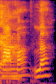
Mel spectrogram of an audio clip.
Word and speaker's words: Kamala: Kamala. Yeah, I mean, learn how to pronounce that first, and then you know.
